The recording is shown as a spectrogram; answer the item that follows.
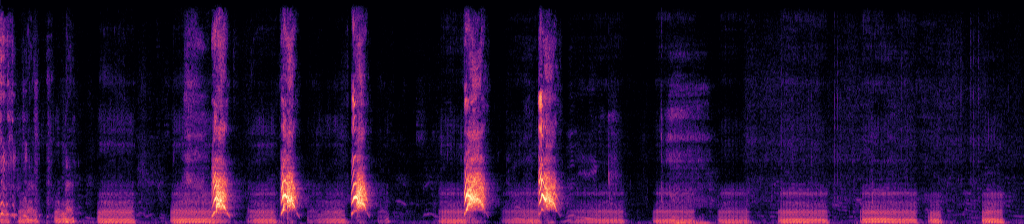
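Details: Pet dog guarding its bone from a child, growling in short low rumbles about once a second, interrupted by five loud harsh snarls or barks in the middle; faint child's voice present.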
